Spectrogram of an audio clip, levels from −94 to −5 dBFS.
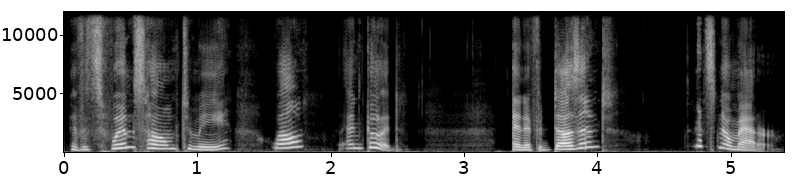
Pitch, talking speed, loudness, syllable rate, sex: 305 Hz, 180 wpm, -22 LUFS, 5.2 syllables/s, female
